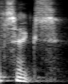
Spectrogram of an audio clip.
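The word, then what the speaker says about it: six: दोस्तों सिक्स और सेक्स में फ़र्क है। ठीक है, ये सिक्स है और वो दूसरा जो है वो सेक्स है। ठीक है, तो प्रोनाउंसिएशन में भी आप लोगों ने एहतियात करना है।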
